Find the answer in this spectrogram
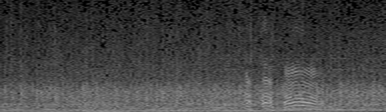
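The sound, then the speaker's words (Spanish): A crowd applauds God as the King of Kings in a dense, continuous wash of clapping, with a few voices shouting and cheering over it near the end. “Dale un aplauso grande al Rey de Reyes.”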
